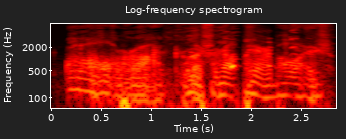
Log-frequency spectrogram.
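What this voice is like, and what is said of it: Quiet whispered impression of a president. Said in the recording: “presidential ASMR”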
